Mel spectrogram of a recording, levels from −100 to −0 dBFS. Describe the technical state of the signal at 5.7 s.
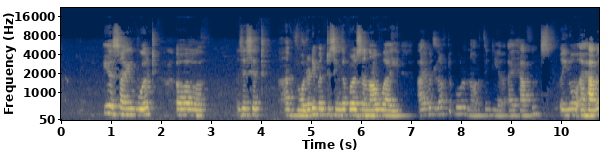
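At 5.7 s the speech signal is intact, with no audible fault at that moment.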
